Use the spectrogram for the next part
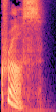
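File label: "cross over", British English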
